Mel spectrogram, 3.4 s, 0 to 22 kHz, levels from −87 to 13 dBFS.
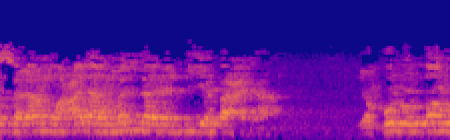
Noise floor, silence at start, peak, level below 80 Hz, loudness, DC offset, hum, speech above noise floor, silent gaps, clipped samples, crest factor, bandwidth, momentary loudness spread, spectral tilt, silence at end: -55 dBFS; 0 s; -8 dBFS; -68 dBFS; -23 LUFS; under 0.1%; none; 32 dB; none; under 0.1%; 14 dB; 6.8 kHz; 11 LU; -3 dB/octave; 0 s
